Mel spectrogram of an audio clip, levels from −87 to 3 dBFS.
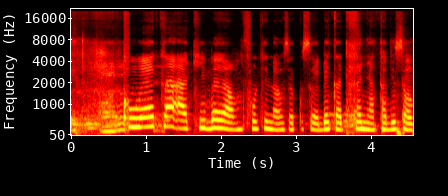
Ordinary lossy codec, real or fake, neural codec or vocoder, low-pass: none; fake; codec, 44.1 kHz, 2.6 kbps, SNAC; none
